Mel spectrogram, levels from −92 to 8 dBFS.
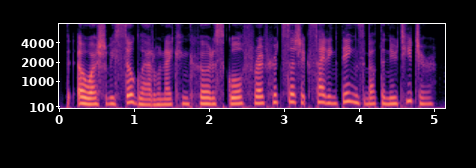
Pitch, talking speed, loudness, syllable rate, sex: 220 Hz, 270 wpm, -20 LUFS, 5.9 syllables/s, female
